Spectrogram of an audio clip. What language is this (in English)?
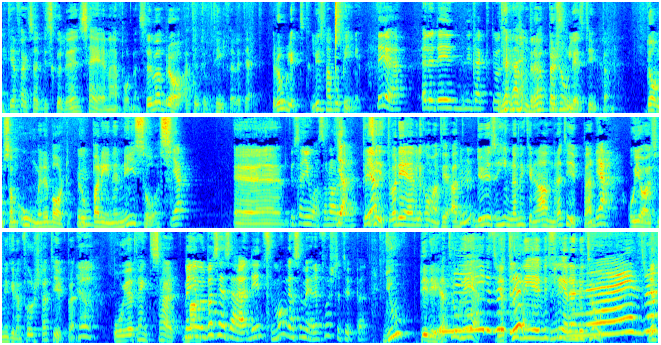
Swedish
